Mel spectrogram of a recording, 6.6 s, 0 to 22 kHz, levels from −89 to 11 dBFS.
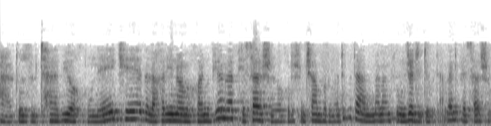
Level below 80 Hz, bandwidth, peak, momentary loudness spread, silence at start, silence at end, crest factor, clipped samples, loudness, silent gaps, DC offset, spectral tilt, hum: -46 dBFS; 5.6 kHz; 0 dBFS; 7 LU; 0 s; 0 s; 14 dB; under 0.1%; -15 LUFS; none; under 0.1%; -10 dB/octave; none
